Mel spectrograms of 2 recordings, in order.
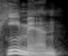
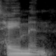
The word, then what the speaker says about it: Heman: And of the sons of Heman, Jehiel, I think that's Haman, actually. And of the sons of Haman, but it's spelled Heman.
